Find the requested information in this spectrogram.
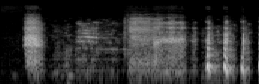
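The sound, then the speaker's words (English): A cat vocalizes: a breathy yowl and a hissing stretch, then a quick run of four short chirping calls, with no one talking. “Damn, that cat you got there, Ken, is a killer salesman.”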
